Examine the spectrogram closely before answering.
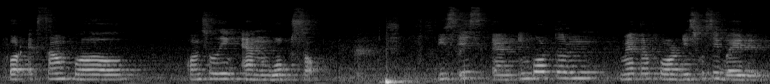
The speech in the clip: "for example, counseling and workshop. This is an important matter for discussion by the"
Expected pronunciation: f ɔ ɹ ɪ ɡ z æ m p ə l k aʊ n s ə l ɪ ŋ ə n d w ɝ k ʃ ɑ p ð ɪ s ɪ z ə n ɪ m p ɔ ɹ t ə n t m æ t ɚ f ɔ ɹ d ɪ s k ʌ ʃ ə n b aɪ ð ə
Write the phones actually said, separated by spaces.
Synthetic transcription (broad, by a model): f ɔ ɹ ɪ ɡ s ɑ m p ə l k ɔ n s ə l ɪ ŋ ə n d w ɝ k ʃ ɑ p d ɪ s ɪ s ə n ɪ m p ɔ ɹ t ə n m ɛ t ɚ f ɔ ɹ d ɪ s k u s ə b aɪ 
